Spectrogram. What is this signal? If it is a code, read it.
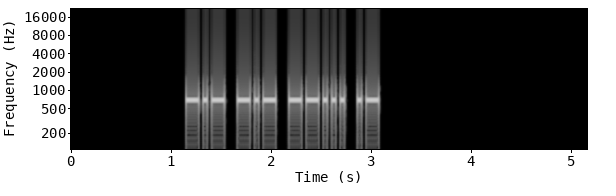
Morse code, heard as a keyed tone, about 28 wpm, 700 Hz. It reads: KK7A
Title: Call Signs Repeated 2x - 28wpm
